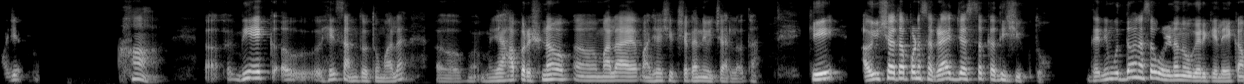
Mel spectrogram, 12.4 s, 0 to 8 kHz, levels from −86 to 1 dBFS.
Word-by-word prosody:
म्हणजे - - -10 1.0
हां. - - -5 0.6
अ, - - -10 0.2
मी 195 +7 -2
एक 225 0 +3
अ, - - -5 0.4
हे 170 - -2
सांगतो 130 -9 -4
तुम्हाला 115 0 -6 0.3
अ, - - -12 0.3
म्हणजे 120 +2 -8
हा 135 +4 0
प्रश्न 165 +4 +1 0.3
अ, 140 -2 -4
मला 140 +1 +2 0.2
माझ्या 125 +2 -4
शिक्षकांनी 130 -1 -4
विचारला 110 -3 -7
होता, 100 - -16 0.5
की 180 +1 +8 0.4
आयुष्यात 195 +6 +5
आपण 210 +1 +5
सगळ्यात 185 0 +3
जास्त 195 +1 +2
कधी 170 -1 0
शिकतो. - - -11 0.4
त्यांनी 140 +6 -2
मुद्दाम 200 +5 0
असं 225 0 +2
वर्णन 155 -2 +2
वगैरे 135 -3 +3
केलं. 125 -2 -2
एका 125 +3 -1
145 Hz, 160 wpm, -24 LUFS, 130-190 Hz, 1.0 s, की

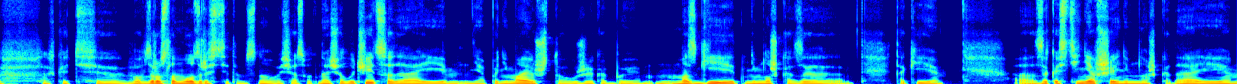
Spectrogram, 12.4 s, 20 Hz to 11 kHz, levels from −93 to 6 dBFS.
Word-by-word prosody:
ф 120 - -7 0.4
так 130 - -6
сказать, 130 -2 -10
э, 135 - -2
во 125 +1 -2
взрослом 140 +1 +4
возрасте 130 -2 +3
там 125 -1 -10
снова 130 -3 -4
щас 120 0 -7
вот 125 - -11
начал 130 -1 -1
учиться, 145 +2 +2
да, 135 +2 +2
и, 125 -1 0
м, 120 +1 -6
я 125 -1 -5
понимаю, 140 +4 +2
что 125 -1 -8
уже 120 0 -4
как 120 +1 -8
бы, 120 -1 -6
м, 135 +4 -9
мозги 135 +1 +3
немножко 130 -2 -1
за 125 +1 -2 0.5
такие, 120 -3 -2 0.7
а, - - -3
закостеневшие 135 +4 +3
немножко, 125 +6 -2
да. 145 +1 +2
И, 125 -1 +2
130 Hz, 155 wpm, -26 LUFS, 125-135 Hz, 0.7 s, взрослом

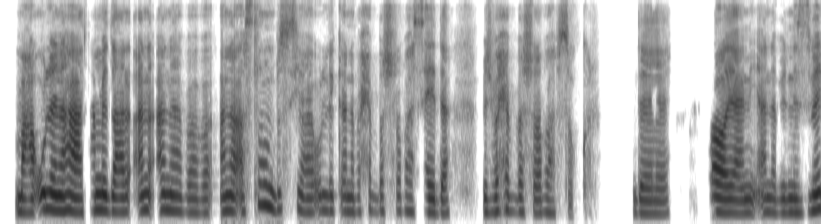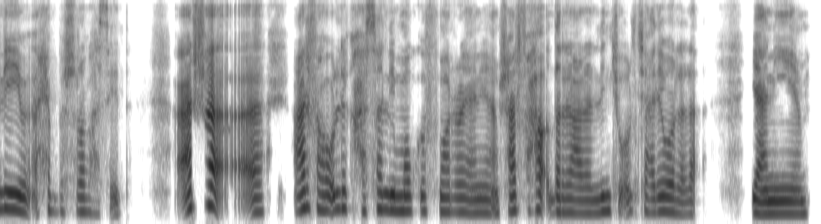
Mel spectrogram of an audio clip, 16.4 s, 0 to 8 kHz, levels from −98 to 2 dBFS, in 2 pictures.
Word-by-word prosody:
معقولة 190 +4 +5
أنا 200 0 +7
هاعتمد 200 +2 +3
على 185 0 +3
أنا 210 +2 +4
أنا 205 -2 +1
ب 185 - -12 0.2
ب 175 - -4
أنا 190 0 +3
أصلًا 270 -4 0
بُصّي 215 +1 -4
هاقول 195 +3 -3
لِك 195 -1 -6
أنا 190 -1 -1
باحب 190 +1 -7
أشربها 195 0 -5
سادة، 180 -2 -1 0.3
مش 180 -1 -4
باحب 190 0 -2
أشربها 175 -1 -3
بسكر، - - -9 0.3
ده 165 -1 -2 0.5
آه 180 -2 +9
يعني 175 0 +2
أنا 180 -1 -2
بالنسبة 175 +3 0
لي 215 -4 +2
أحب 195 -3 -8
أشربها 185 -1 -7
سادة، - - -12 0.5
عارفة - - +5
أ 400 - 0 0.3
عارفة 220 +2 +1
هاقول 200 +1 0
لِك 225 -1 -4
حصل 210 +3 -3
لي 205 - +4
موقف 195 0 -4
مَرّة 185 0 -3
يعني 175 0 -4
أنا - - -4
مش - - -5
عارفة 205 +2 0
هاقدر 185 -3 -1
على 170 -1 -2
اللي 170 +2 -2
أنتِ 195 - -5
قلتِ 195 0 -8
عليه 185 +1 -2
والّا 180 -5 -2
لأ، 165 - -8 0.5
يعني 160 -1 +1
185 Hz, 190 wpm, -24 LUFS, 175-200 Hz, 0.5 s, آه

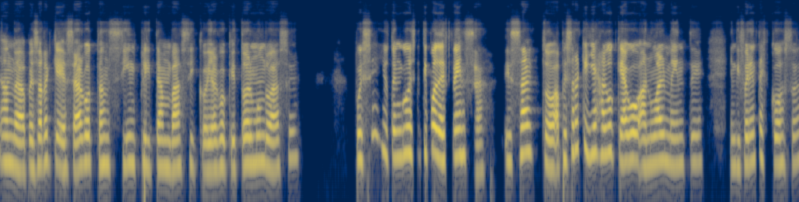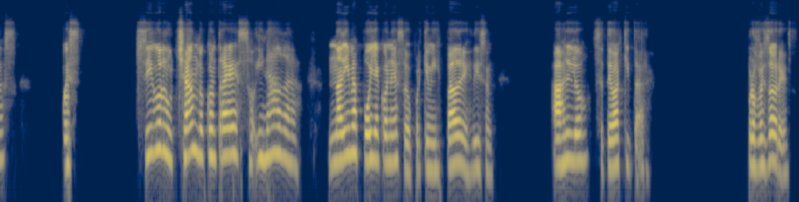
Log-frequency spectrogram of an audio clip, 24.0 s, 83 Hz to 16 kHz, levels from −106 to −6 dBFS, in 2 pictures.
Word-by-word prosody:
Anda, 230 -4 +2
a 195 - 0
pesar 210 +2 +1
de 245 - +1
que 220 -5 +1
sea 195 0 +4
algo 235 +2 +2
tan 225 -1 -3
simple 225 0 -6
y 205 - -8
tan 210 +1 -2
básico, 205 -1 -1
y 195 - 0
algo 200 +1 -2
que 205 - -4
todo 215 +3 0
el 225 - +3
mundo 230 -2 -2
hace, 235 +7 -3 0.8
pues 250 -1 -1
sí, 485 - -7
yo 300 - -4
tengo 265 +2 +1
ese 290 0 -2
tipo 295 +2 +6
de 275 - +10
defensa. 255 -7 +2 0.2
Exacto. 290 -2 +2
A 205 - +2
pesar 260 +6 -1
de - - 0
que 335 -2 0
ya 300 +2 +4
es 290 - -8
algo 295 +1 +3
que 245 - +4
hago 250 +1 +5
anualmente 225 +1 -1 0.4
en 215 - -11
diferentes 230 +4 -2
cosas, 230 +3 -8 0.7
pues, - - -6 0.8
sigo 295 +5 -1
luchando 280 0 +1
contra 280 +1 +1
eso 235 -5 -10
y 260 0 -8
nada. 270 -7 -8 0.4
Nadie 240 +6 +3
me 300 - +3
apoya 255 -3 +1
con 235 0 -5
eso, 225 -6 -7
porque 195 +2 -10
mis 190 0 -12
padres 215 -2 0
dicen: 195 -3 -14 0.8
"Hazlo, 245 +3 0
se - - -18
te 205 - -3
va 210 - +3
a - - -6
quitar". 220 -2 -15 1.5
Profesores, 220 -3 -3
235 Hz, 160 wpm, -22 LUFS, 215-265 Hz, 1.5 s, de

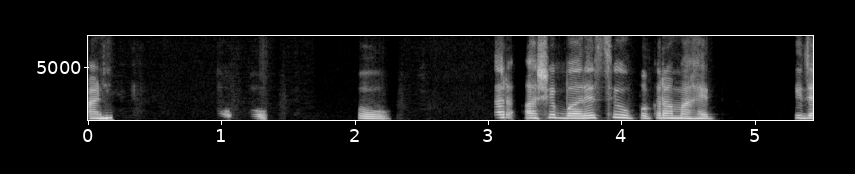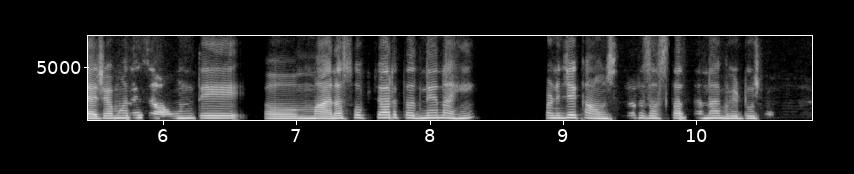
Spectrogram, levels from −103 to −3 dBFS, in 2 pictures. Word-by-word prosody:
आणि 205 +1 +3 0.9
हो, - - -12 0.2
हो. - - -8 0.7
हो. 180 -4 0 0.8
तर 265 - +1 0.2
असे 220 +6 +2
बरेचसे 230 +6 +2
उपक्रम 220 -2 +1
आहेत 195 -1 +1 0.6
की 235 - -3
ज्याच्यामध्ये 220 +3 +2
जाऊन 210 +1 +1
ते 225 0 +2 0.4
अ, 200 - -2 0.2
मानसोपचार 220 +5 +2
तज्ञ 235 0 +2
नाही, 220 -3 +2 0.5
पण 230 -1 +2
जे 260 +2 +5
काउंसलर्स 225 +1 -1
असतात 220 +1 -1
त्यांना 215 +2 +2
भेटू 205 0 0
शकतात. 275 - -18
220 Hz, 130 wpm, -21 LUFS, 205-235 Hz, 0.9 s, जे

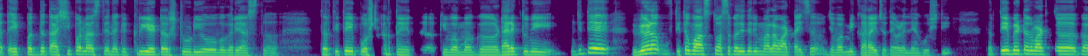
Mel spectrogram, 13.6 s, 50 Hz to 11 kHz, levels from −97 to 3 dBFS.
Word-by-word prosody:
आता 140 - -4
एक 165 0 -1
पद्धत 170 +1 0
अशी 160 +4 -1
पण 185 -2 0
असते 170 -2 -2
ना 165 - -3
की 160 0 -8
क्रिएटर 170 -1 +2
स्टुडिओ 155 -2 -2
वगैरे 135 0 -4
असतं. 130 -1 -8 0.6
तर 165 - 0
तिथे 180 +2 +2
पोस्ट 165 -2 -2
करता 180 -4 -7
येतं 145 -1 -8
किंवा 145 0 -3
मग 145 +1 -5
अ, 150 0 -2
डायरेक्ट 170 +2 +2
तुम्ही 165 -2 -1 0.2
म्हणजे 210 -2 -13
ते 265 -1 +10 0.5
वेळ 205 +7 +8 0.3
तिथं 200 +4 0
वाचतो 185 0 +3
असं 185 0 -2
कधीतरी 175 0 +1
मला 165 +1 +1
वाटायचं 155 +2 -4
जेव्हा 145 0 -4
मी 165 +2 -4
करायचो 140 0 -2
त्यावेळेला 135 -2 -6
ह्या 125 - -8
गोष्टी. 130 - -12 0.5
तर - - -8
ते 200 - +9
बेटर 205 0 +2
वाटतं 185 -1 +3
का 180 - 0
165 Hz, 185 wpm, -22 LUFS, 145-180 Hz, 0.6 s, ते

